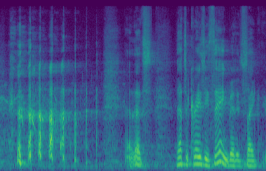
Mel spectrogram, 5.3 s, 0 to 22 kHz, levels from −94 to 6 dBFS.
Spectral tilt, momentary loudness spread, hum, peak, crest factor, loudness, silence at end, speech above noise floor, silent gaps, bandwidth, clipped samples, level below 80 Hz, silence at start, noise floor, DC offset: -6 dB/octave; 19 LU; none; 0 dBFS; 22 dB; -21 LUFS; 0 s; 21 dB; none; 19.5 kHz; under 0.1%; -60 dBFS; 0 s; -41 dBFS; under 0.1%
